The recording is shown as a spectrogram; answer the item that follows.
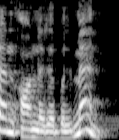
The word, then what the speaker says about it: honorable: Even if it is a consonant letter, but it sounds like a vowel. We pronounce it like a vowel. So, we will use the article an. The answer is, he is not an honorable man.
